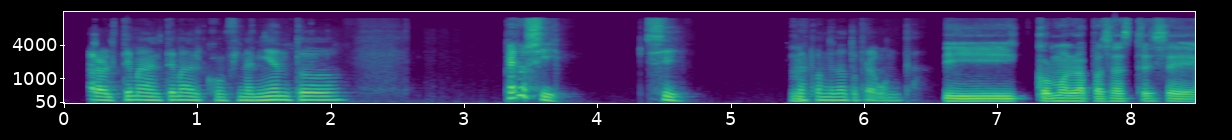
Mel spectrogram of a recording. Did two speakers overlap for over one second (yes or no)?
no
